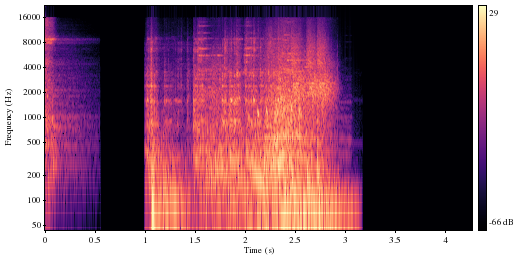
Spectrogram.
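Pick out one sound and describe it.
A magic spell bursts with a loud rushing whoosh.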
